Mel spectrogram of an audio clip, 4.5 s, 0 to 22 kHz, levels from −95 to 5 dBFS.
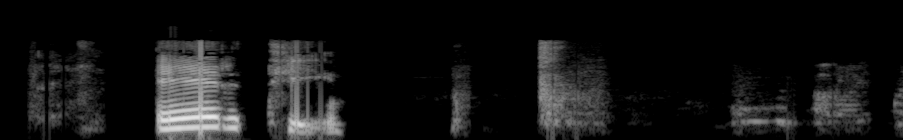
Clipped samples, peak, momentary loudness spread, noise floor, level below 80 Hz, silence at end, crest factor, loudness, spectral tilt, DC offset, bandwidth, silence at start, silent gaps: under 0.1%; 0 dBFS; 29 LU; -56 dBFS; -64 dBFS; 1.75 s; 20 dB; -14 LUFS; -5.5 dB/octave; under 0.1%; 7.8 kHz; 0.8 s; 1.27-1.33 s, 1.73-2.01 s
